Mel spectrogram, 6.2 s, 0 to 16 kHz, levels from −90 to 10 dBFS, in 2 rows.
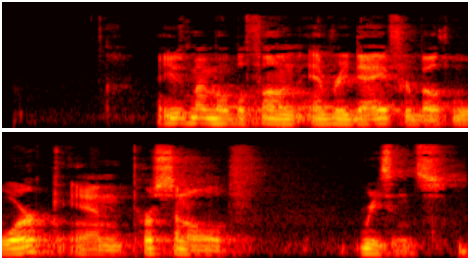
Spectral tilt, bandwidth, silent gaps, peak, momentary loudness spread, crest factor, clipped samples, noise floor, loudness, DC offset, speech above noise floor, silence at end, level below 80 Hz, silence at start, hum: -4 dB/octave; 11.5 kHz; none; -12 dBFS; 8 LU; 18 dB; under 0.1%; -70 dBFS; -29 LUFS; under 0.1%; 41 dB; 0 s; -58 dBFS; 1.05 s; none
